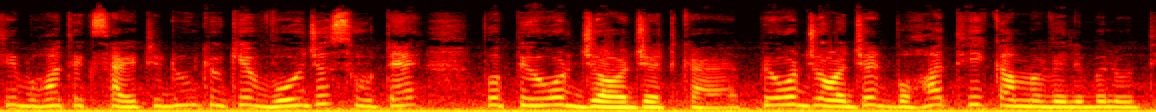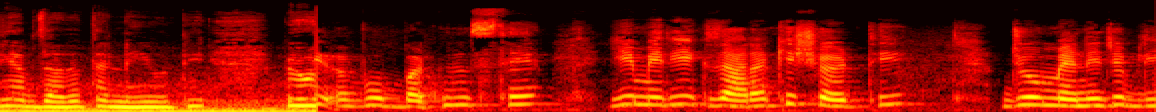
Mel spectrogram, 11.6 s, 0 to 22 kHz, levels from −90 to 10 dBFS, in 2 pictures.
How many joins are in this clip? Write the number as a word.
one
